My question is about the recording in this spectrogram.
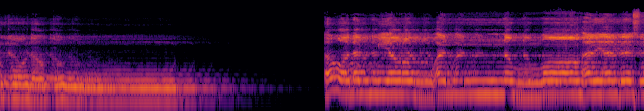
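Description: A man's voice chanting the Quran in the melodic mujawwad style. A long held note at the end of a verse fades away about four seconds in. After a brief silence, the next verse begins abruptly, the voice winding up and down in long sustained phrases.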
